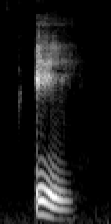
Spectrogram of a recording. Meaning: night
- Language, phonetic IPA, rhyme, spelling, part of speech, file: Hungarian, [ˈeːj], -eːj, éj, noun, Hu-éj.ogg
